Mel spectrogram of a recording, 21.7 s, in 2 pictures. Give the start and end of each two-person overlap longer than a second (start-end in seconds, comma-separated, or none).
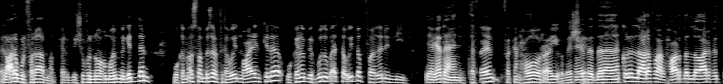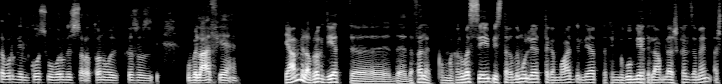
none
